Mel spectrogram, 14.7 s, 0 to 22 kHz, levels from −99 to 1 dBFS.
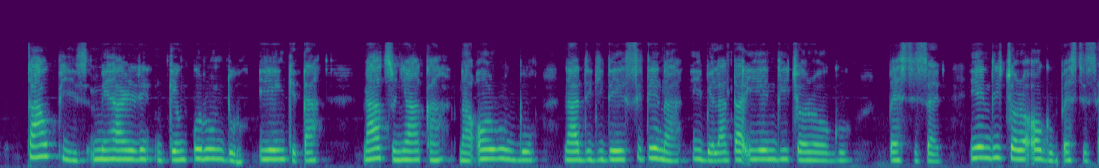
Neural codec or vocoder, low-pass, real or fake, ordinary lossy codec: codec, 16 kHz, 8 kbps, FunCodec, trained on LibriTTS, 25 frames a second; none; fake; none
